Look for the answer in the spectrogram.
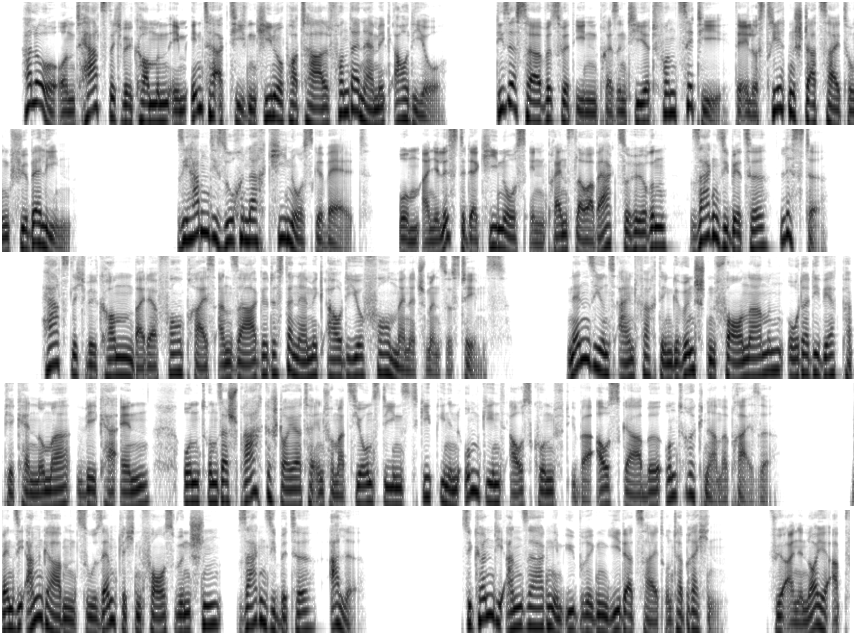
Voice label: Telefon, deutsch maenner; sprecher

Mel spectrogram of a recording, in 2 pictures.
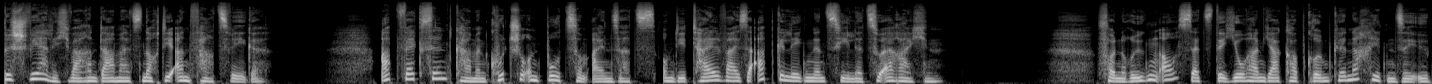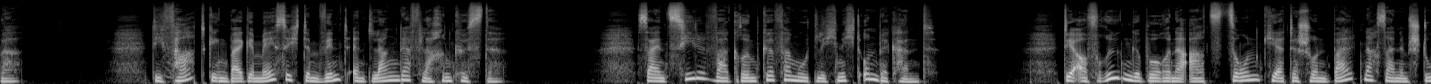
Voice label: audioguide, deutsch frauen; sprecher

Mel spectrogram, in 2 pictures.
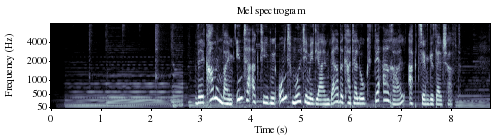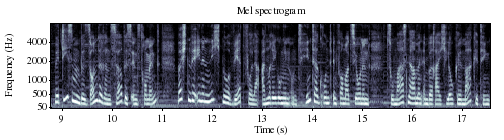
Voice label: de Imagefilm, deutsch frauen; sprecher

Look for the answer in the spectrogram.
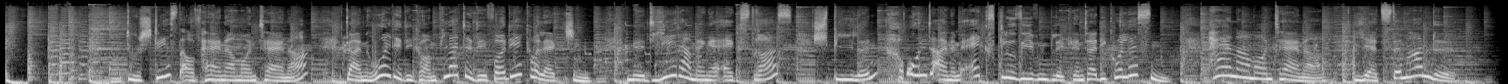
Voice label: Werbung

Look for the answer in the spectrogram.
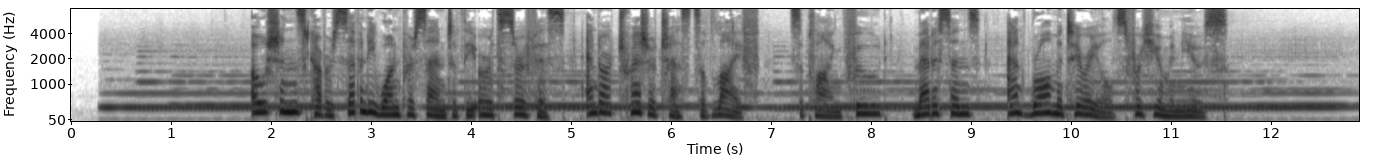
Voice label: doku, englisch; sprecher

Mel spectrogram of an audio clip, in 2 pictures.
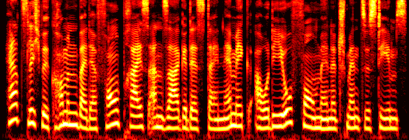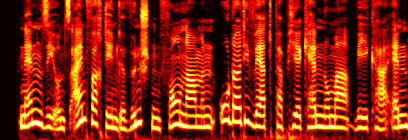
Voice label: telefon, deutsch frauen

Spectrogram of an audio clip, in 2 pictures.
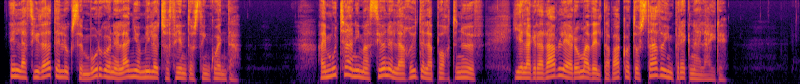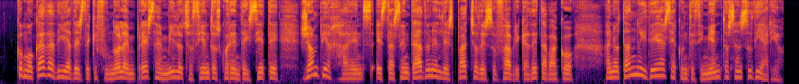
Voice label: erklaer, spanisch

